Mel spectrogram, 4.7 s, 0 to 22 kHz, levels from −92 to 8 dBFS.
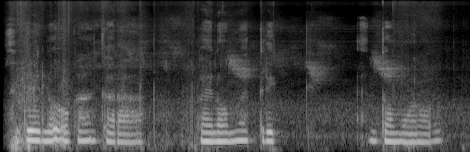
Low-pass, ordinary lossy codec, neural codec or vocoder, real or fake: none; none; vocoder, 44.1 kHz, 128 mel bands every 512 samples, BigVGAN v2; fake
